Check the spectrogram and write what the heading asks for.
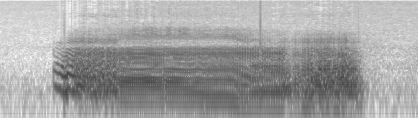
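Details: Pug during a daytime nap that snores as usual and cannot sleep deeply because of its own snoring and laboured breathing: one long, loud, low vibrating snort of about three seconds; strained, noisy snoring.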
